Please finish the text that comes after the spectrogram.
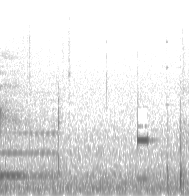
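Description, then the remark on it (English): Telephone redialing tones: a steady electronic tone holds for about a second, then after a pause a brief higher beep sounds, followed by a couple of soft clicks over a low hum. “I'm redialing.”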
